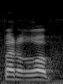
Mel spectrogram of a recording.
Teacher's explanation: Farghab yang selanjutnya itu farghab qalqala sugro karena ba sukun di akhir kata, dibaca memantul ringan.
